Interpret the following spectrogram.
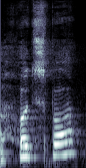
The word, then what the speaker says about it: chutzpah: and by the way I've seen it pronounce this chutzpah kutzpa so there's uh I pronounce it which is a bit more guttural the hutzpah is easier for Americans because we don't really have a sound the in in English and I think of hutzpah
